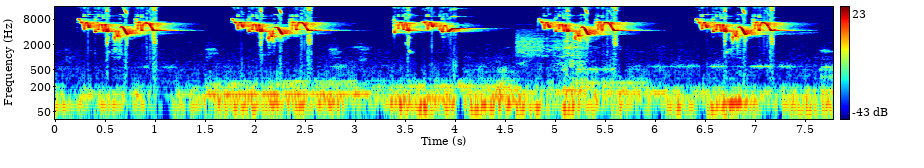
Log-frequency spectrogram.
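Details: Yellow-fronted canary in energetic long-rolling song, a master track for training other songbirds: five bright, high trilled phrases, each near one second long, spaced about every one and a half seconds, with faint low rumble beneath.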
